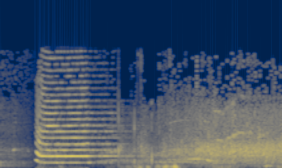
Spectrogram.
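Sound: applause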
